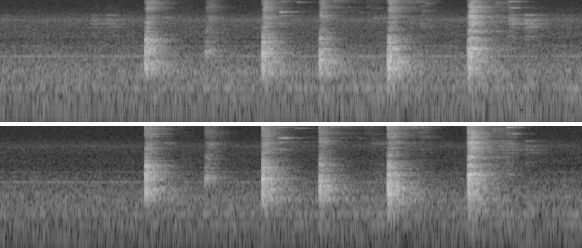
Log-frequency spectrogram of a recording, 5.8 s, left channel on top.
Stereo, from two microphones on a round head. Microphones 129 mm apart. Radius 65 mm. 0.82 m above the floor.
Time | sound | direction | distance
1.4 | breaking glass | 80° right | 5.5 m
